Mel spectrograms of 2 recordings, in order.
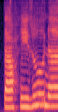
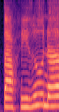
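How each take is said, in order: The two takes are said the same way.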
